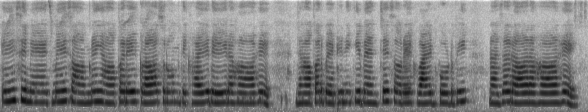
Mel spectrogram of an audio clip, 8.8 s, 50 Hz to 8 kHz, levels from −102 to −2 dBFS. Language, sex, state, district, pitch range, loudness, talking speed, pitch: Hindi, female, Rajasthan, Jaipur, 220-240 Hz, -16 LUFS, 185 wpm, 230 Hz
